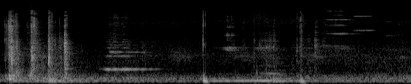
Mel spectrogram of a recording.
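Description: A metal door creaks open.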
